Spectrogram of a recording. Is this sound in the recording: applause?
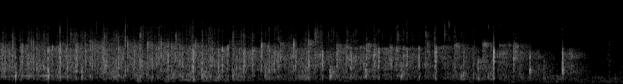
yes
